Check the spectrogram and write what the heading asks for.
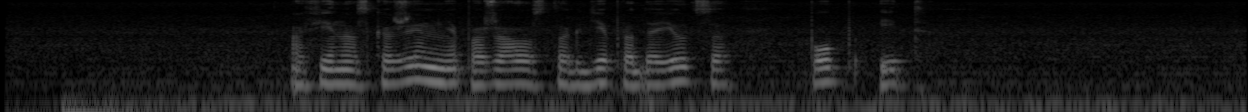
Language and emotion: Russian, neutral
